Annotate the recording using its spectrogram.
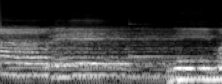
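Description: A worship song: a woman singing held, chant-like phrases into a microphone over keyboard and acoustic guitar, with a steady low bass note underneath.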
